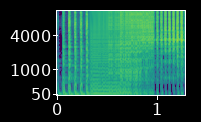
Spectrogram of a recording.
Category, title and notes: Sound effects > Electronic / Design
GLITCH OVER
A twisted electronic bit for post-production. Make sure to wear gloves when handling this one!
circuit-bent, circuits, design, effect, effects, electric, eleectronic, glitch, noise, sfx, sound, sound-design, sound-effect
